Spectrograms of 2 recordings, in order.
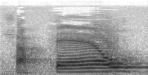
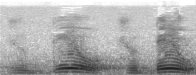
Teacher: Chapéu, som estridente. Judeu, som abafado.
